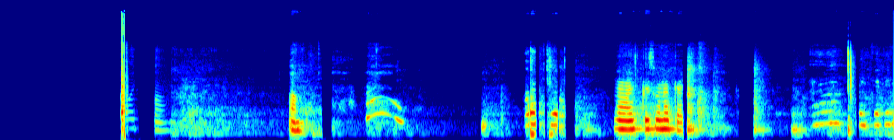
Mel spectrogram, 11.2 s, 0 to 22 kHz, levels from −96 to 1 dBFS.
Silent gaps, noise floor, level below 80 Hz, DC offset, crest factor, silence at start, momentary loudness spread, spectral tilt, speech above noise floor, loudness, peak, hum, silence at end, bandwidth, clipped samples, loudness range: 1.74-1.92 s, 4.06-4.13 s, 5.96-6.00 s, 7.08-7.17 s, 9.24-9.41 s; -80 dBFS; -60 dBFS; under 0.1%; 20 dB; 1.5 s; 27 LU; -7.5 dB/octave; 64 dB; -17 LUFS; -2 dBFS; none; 0 s; 15.5 kHz; under 0.1%; 11 LU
